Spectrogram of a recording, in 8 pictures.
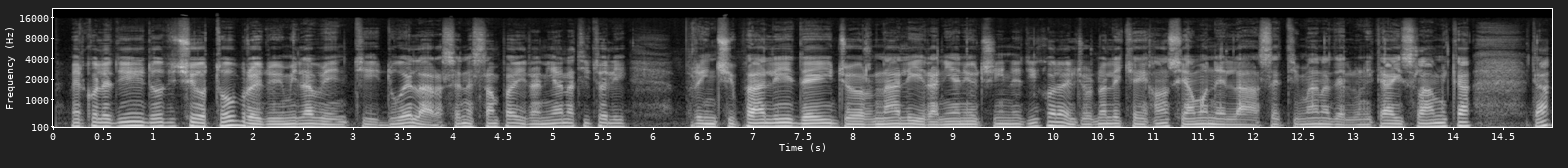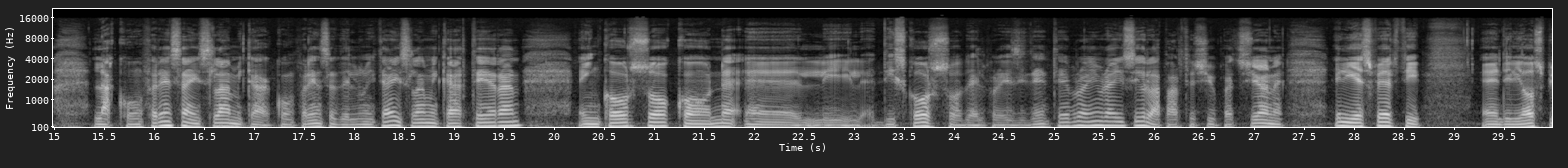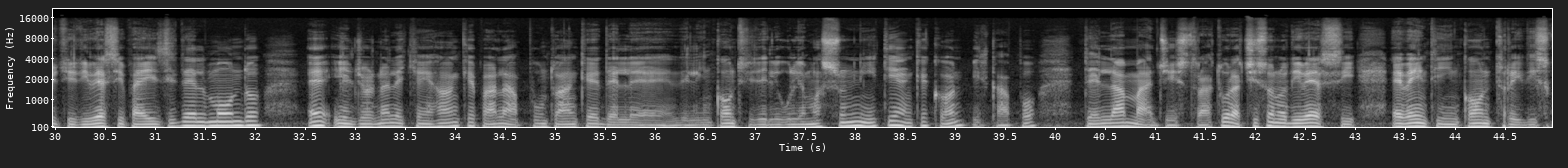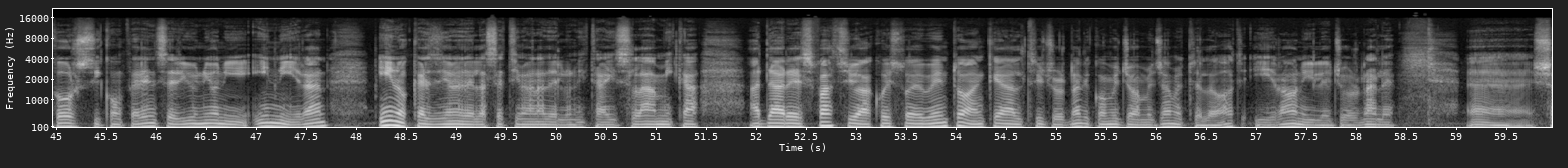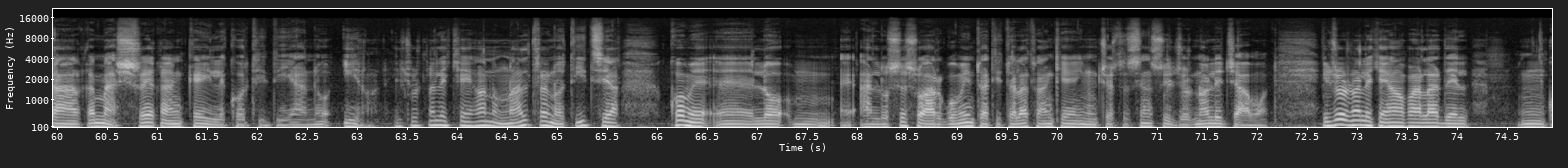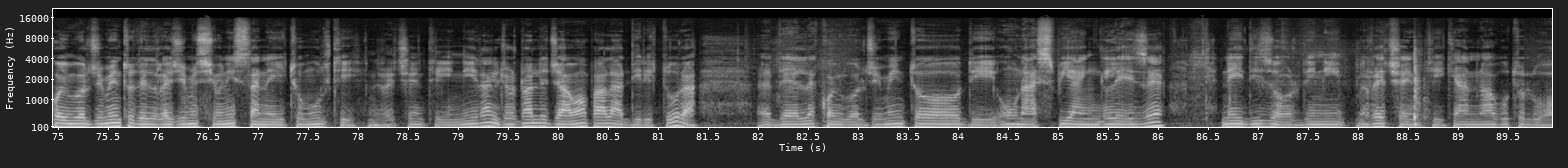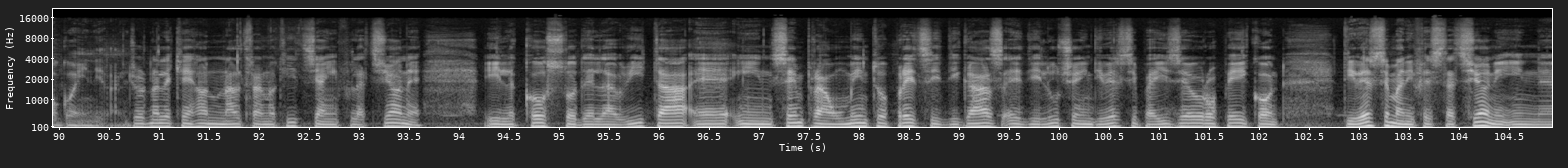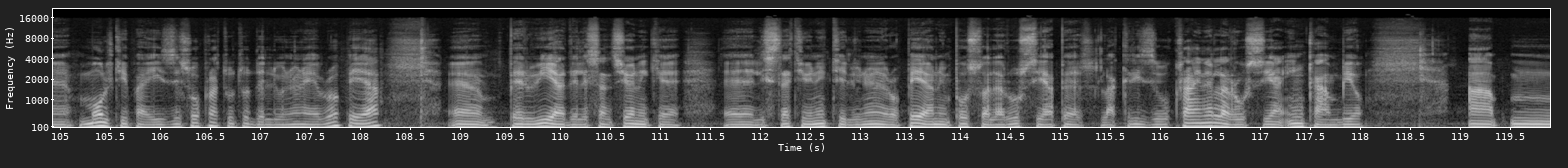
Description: Rassegna Stampa Iran Mercoledi' 12 Ottobre 2022 (AUDIO)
